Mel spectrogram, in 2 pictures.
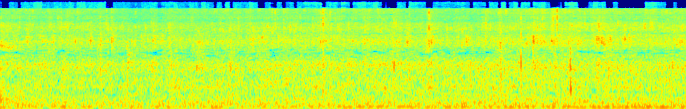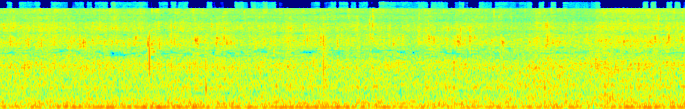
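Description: Vegetable noodles fry in a pan, giving a soft, continuous hiss and crackle with occasional faint stirring scrapes, quiet and even throughout, no voices.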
